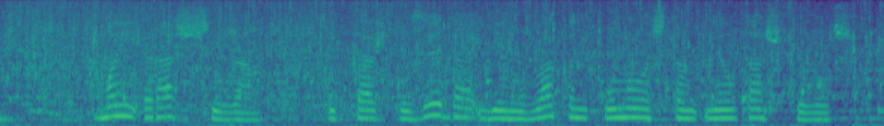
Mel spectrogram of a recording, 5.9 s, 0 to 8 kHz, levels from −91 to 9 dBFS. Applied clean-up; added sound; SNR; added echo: none; Toilet flush; 5 dB; none.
